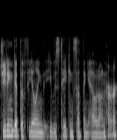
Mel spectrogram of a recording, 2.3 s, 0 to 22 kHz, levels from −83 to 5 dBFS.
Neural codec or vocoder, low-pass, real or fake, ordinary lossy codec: codec, 16 kHz, 6 kbps, DAC; 7.2 kHz; fake; AAC, 48 kbps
